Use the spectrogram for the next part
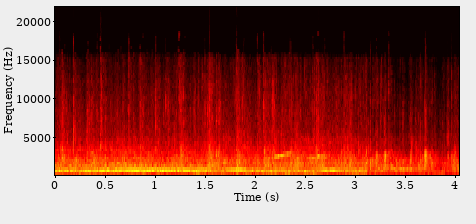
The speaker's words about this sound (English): I want to just close by also thanking our friends and allies down in Pennsylvania. We have had fearless stand up and give our friends in Pennsylvania a round of applause right now.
